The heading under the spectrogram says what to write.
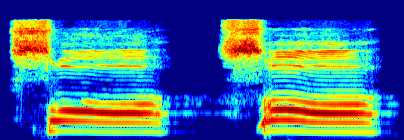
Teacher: صاد کو ہیوی کریں، یہ سین تو نہیں ہے نا، یہ تو صاد ہے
